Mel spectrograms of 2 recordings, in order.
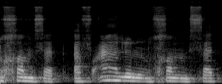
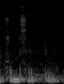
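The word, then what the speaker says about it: الخمسةِ: Kemudian af'alul khamsati. Ini khamsati sebenarnya, bukan khamsatu.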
